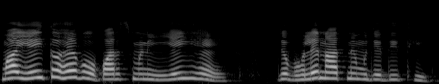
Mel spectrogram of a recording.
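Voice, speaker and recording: An eager, devout little girl speaks in a high voice, as a woman storyteller puts her on. She sounds excited and earnest. The recording is dull and lo-fi. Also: unhurried, lightly acted.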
